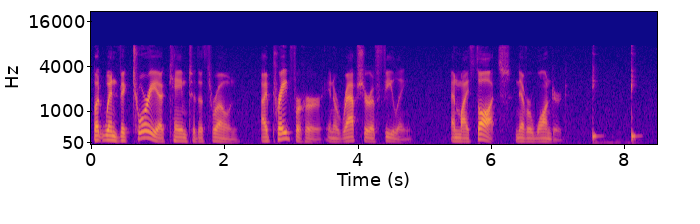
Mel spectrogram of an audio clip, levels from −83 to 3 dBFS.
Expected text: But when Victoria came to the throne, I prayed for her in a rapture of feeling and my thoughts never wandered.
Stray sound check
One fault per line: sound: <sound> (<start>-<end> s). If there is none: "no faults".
sound: tap (7.5-8.3 s)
